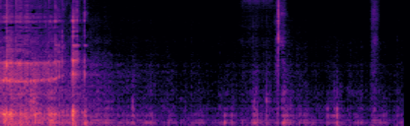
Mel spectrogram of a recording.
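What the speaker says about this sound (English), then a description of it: "I can't burp that deep." A woman burps close to the mic: one rough, low belch at the start fades out, followed by quiet mouth clicks and small sounds in a still room.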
